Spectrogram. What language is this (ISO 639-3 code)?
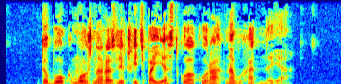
bel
